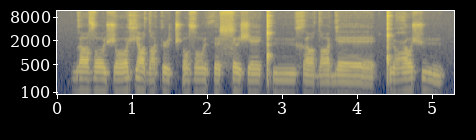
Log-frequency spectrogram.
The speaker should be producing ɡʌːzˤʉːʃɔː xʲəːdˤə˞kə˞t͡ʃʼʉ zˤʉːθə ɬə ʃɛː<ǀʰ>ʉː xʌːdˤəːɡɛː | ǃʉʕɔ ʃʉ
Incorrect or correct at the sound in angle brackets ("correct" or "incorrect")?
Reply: incorrect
